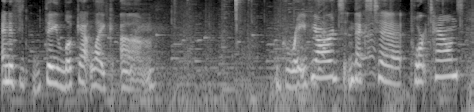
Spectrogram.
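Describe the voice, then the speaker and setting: A woman's voice: a little high, drawn-out words, soft background music. A woman livestreaming a game, chatting casually and opinionatedly in a blunt, sweary, incredulous ramble. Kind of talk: casual opinionated chat while gaming.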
